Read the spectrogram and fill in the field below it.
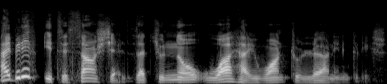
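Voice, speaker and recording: A man speaks with a French accent. The recording is very clean, with a silent background. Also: dry, close sound with no echo. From France. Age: 30s. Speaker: YouTuber learning English. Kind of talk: personal monologue to camera.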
